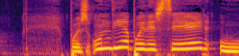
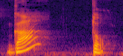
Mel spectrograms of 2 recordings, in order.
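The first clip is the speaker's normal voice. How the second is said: "gato" slowly split into ga-to; syllable by syllable. Shown as a demonstration. Teacher counting syllables of "gato" for children, slow split. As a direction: stretch out "gato", each syllable apart. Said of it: "contar el número de sílabas que tiene la palabra".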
